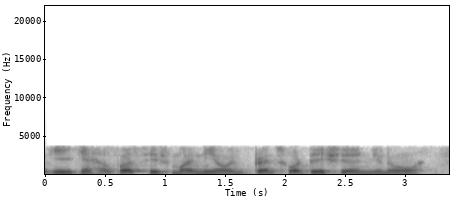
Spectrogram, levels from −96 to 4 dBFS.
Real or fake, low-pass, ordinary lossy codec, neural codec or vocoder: fake; 3.6 kHz; none; codec, 16 kHz in and 24 kHz out, 1 kbps, XY-Tokenizer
